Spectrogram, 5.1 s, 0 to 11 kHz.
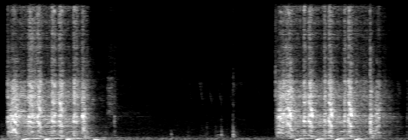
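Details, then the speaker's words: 2001 Yamaha Breeze YFA1 with newly fitted aftermarket carburetor, fuel tap switched to reserve: small single catches quickly and runs in crisp, even bursts, no stumbling or popping; runs well, unlike the troublesome OEM carb. "Yeah, look at that. Very nice. These guys definitely get a good one right out of the box."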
